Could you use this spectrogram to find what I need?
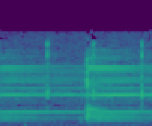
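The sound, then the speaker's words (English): An old wind-up clock, wound by pulling a chain that raises a weight, ticks: a few crisp, distinct ticks spaced out over a steady low humming tone, moderately quiet, with no one speaking. “This isn't a bad old clock, huh?”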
